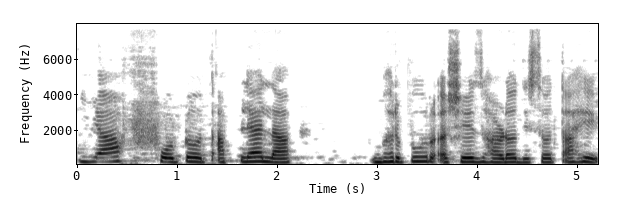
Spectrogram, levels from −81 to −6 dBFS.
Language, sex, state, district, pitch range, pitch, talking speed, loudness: Marathi, female, Maharashtra, Dhule, 215-240 Hz, 225 Hz, 90 wpm, -16 LUFS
